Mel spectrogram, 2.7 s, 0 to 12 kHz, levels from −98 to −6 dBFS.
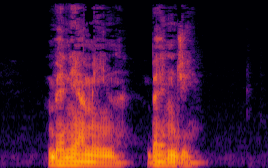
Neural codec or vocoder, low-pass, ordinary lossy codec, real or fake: none; 10.8 kHz; AAC, 48 kbps; real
